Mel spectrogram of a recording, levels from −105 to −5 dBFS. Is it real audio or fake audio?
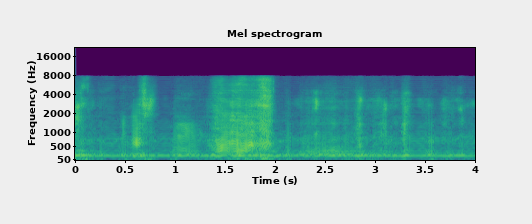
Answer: fake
